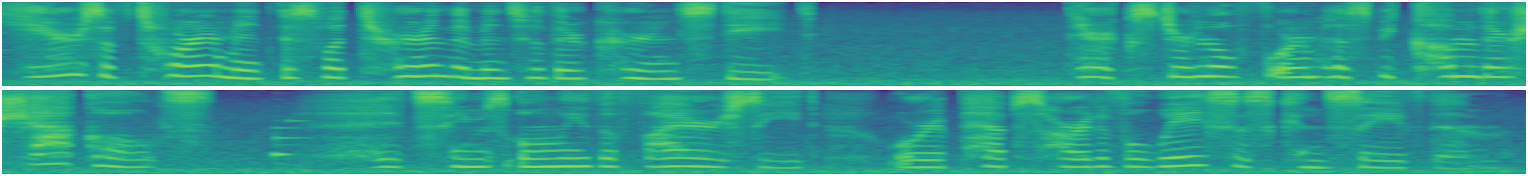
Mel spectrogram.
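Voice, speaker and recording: A woman voicing a small, wise child goddess in a video game, gentle, earnest and composed. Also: extremely high pitch, steady tone, unhurried, soft background music, rough recording. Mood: concerned, thoughtful.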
